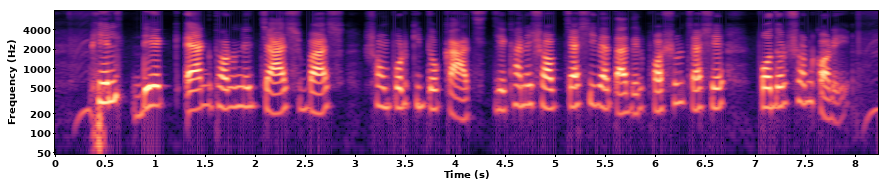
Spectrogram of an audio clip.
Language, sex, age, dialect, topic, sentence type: Bengali, female, 18-24, Northern/Varendri, agriculture, statement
